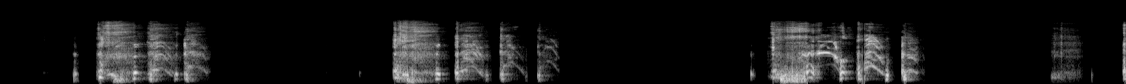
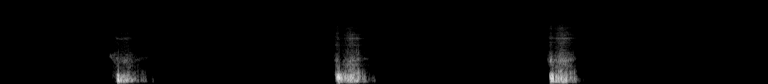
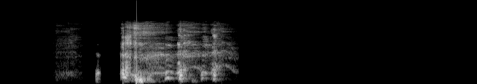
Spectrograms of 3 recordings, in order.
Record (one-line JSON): {"three_cough_length": "11.3 s", "three_cough_amplitude": 32767, "three_cough_signal_mean_std_ratio": 0.38, "exhalation_length": "7.7 s", "exhalation_amplitude": 31688, "exhalation_signal_mean_std_ratio": 0.18, "cough_length": "4.8 s", "cough_amplitude": 27167, "cough_signal_mean_std_ratio": 0.3, "survey_phase": "beta (2021-08-13 to 2022-03-07)", "age": "45-64", "gender": "Male", "wearing_mask": "No", "symptom_cough_any": true, "symptom_new_continuous_cough": true, "symptom_sore_throat": true, "symptom_fatigue": true, "symptom_headache": true, "symptom_change_to_sense_of_smell_or_taste": true, "symptom_loss_of_taste": true, "symptom_onset": "3 days", "smoker_status": "Ex-smoker", "respiratory_condition_asthma": false, "respiratory_condition_other": false, "recruitment_source": "Test and Trace", "submission_delay": "2 days", "covid_test_result": "Positive", "covid_test_method": "ePCR"}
